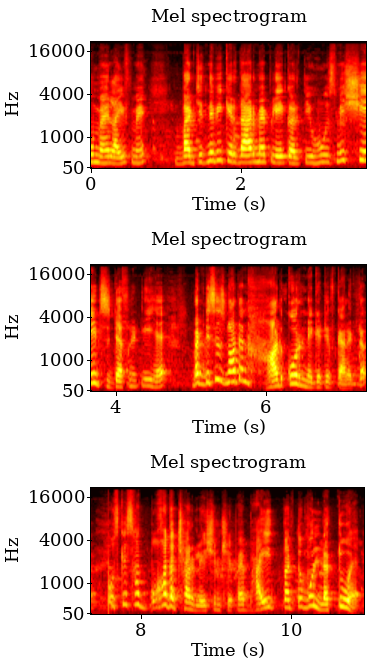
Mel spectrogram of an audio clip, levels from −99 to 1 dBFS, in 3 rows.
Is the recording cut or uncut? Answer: cut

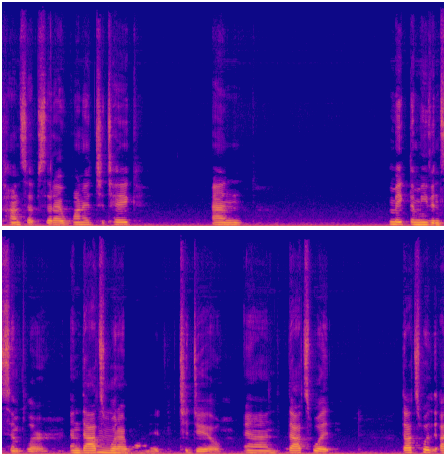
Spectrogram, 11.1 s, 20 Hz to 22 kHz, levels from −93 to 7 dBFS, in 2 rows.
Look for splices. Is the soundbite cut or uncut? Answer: uncut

